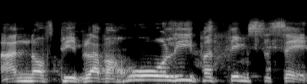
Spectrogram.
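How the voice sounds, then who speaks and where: A man with a Jamaican accent talks at a moderate pace. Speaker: comedian. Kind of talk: interview answer. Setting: video call.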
